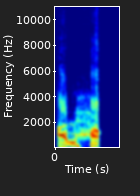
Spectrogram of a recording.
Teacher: اب یہاں دیکھیں قاف پہ تشدید بھی ہے اور پیش کو ہم نے ساکن کرنا ہے. الحق، سختی کے ساتھ اس کو پکڑ کے رکھنا ہے پہلے، اس کے بعد چھوڑنا ہے تاکہ تشدید اچھے سے ادا ہو جائے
